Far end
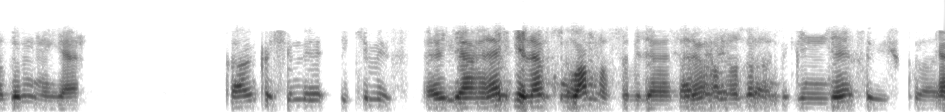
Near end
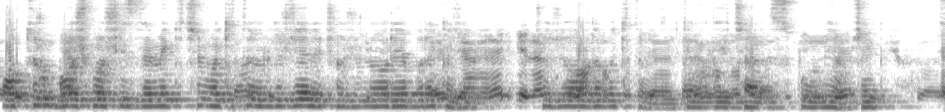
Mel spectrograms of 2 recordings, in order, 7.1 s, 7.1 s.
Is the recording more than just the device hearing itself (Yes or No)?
Yes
